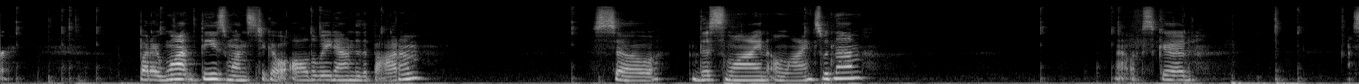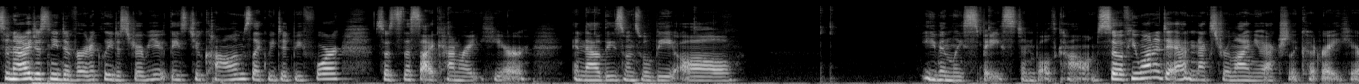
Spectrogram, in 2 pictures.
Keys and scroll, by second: 0.8 space, 12.3 super+;, 12.8 space.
